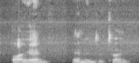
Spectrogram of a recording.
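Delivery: clear pause hanging after "I am". Retelling how someone said he was an entertainer: pause after I am. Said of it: "he said it like this".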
